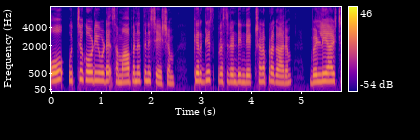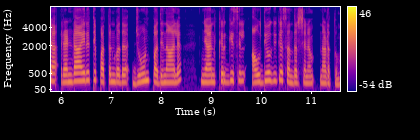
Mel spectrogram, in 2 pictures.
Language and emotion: Malayalam, neutral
